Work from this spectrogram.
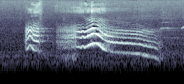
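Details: One-week-old puppy giving a short yelp, then a longer drawn-out whimpering cry that swells in pitch and slowly slides downward, faint and indoors-sounding.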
